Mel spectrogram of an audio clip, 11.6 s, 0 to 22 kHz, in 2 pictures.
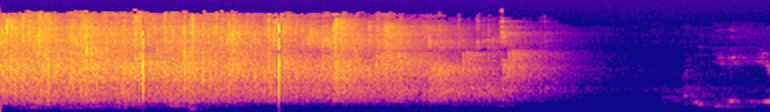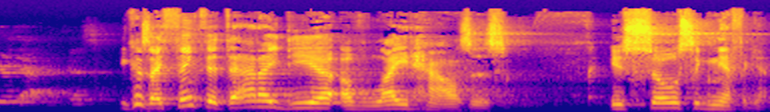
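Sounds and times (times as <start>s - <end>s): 
crowd applauding: 0.0s - 4.2s
speech: 6.7s - 9.7s, 10.4s - 11.5s.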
